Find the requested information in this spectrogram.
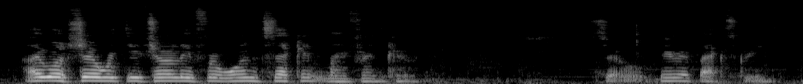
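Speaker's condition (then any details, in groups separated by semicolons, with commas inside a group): Quadriplegic cerebral palsy; uses one hand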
